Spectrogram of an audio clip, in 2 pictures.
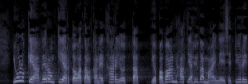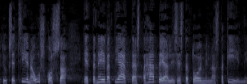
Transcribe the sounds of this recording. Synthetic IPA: julkeɑʋeɾoŋkiert̪ooʋɑt̪ɑlkɑneːt̪hɑrjoit̪ːɑː | jopɑʋɑnhɑt̪jɑhyʋæmɑineiset̪yrit̪ykset̪siːnæuskosːɑ | et̪ːæneeiʋæt̪jæːt̪ːˑæːsi̥t̪æhæpeælːisest̪æt̪oiminːɑst̪ɑkiːnːi

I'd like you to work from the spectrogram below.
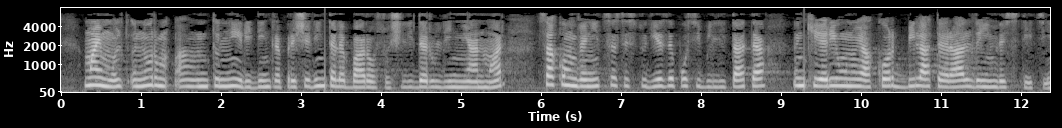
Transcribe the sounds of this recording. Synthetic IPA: majmult̪ɨnurmaɨnt̪ɨlniɾid̪int̪ɾe̞pɾe̞ʃe̞d̪int̪e̞le̞baɾo̞soʃilid̪e̞ɾuld̪inmianmar | sako̞nve̞nit̪səse̞st̪ud̪ie̞ze̞po̞sibilit̪at̪ea | ɨŋkʲeje̞ɾiunujako̞rd̪̚bilat̪e̞ɾald̪e̞inve̞st̪it̪sij

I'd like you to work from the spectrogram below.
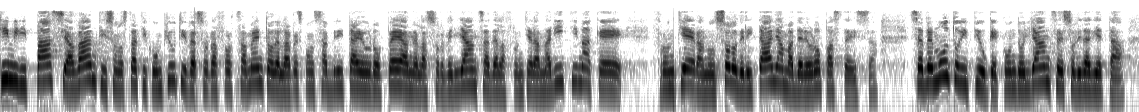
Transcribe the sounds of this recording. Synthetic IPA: t̪iːmid̪ipasːiavant̪isɔːnost̪aːt̪ikompjuːt̪ivɛrsoilrafːort̪sament̪od̪elːaresponsabilit̪aewɾopɛːanelːasorveʎːant̪sad̪elːafɾont̪jɛːɾamaɾit̪ːimakeɛ | fɾont̪jɛːɾanonsɔːlod̪elːit̪aːljamad̪elːewɾɔːpast̪esːa | sɛrvemolt̪od̪ipjukːekːond̪oʎːant̪saesːolid̪aɾjet̪a

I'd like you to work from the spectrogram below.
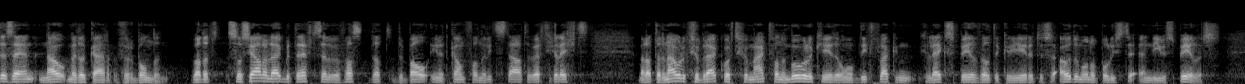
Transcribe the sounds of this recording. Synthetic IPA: əzɛjnːɑwmɛtɛlˠkaːrvərbɔndən | ʋɑtɦətsosjaːləlœɥɡ̚bətɾɛftst̪ɛlənʋəvɑst̚dɑtdəbɑlˠɪ̰nɦətkɑmpfɑndəlɪtstaːtənʋɛrtxəlɛxtmaːrdɑtɛrnɔwləksxəbɾœɥkʋɔrtxəmaːk̚tfɑndəmoːɣələkɦeːdənɔmɔb̚dɪtflɑkənɣəlɛjkspeːlˠvɛlˠtəkrejeːɾəntɵsənʔawdəmonopolɪstə̰ʔɛnːiːʋəspeːlərs

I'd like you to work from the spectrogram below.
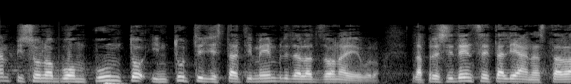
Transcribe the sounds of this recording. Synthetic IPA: ampisoːnoabːwɔmpunt̪oʔint̪ut̪ːiʎist̪aːt̪imɛmbɾid̪elːad̪zːɔːnaɛwɾo | lapɾesid̪ɛnt̪sait̪aljaːnast̪aɾa

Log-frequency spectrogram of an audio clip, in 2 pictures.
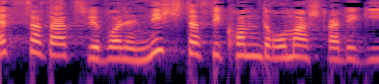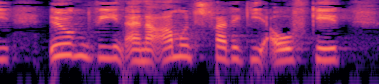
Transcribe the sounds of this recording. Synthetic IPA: ɛt͡stɐzat͡sv̥iːɐvɔlənːɪçt̚d̥asd̥iːkʰɔməndəʁoːmaʃtʁ̥ateɡiːʔɪɐɡŋ̩tv̥iːɪnʔaɪnɐʔaɐmuːsʃtʁ̥ateɡiːʔaʊfɡ̥eːt

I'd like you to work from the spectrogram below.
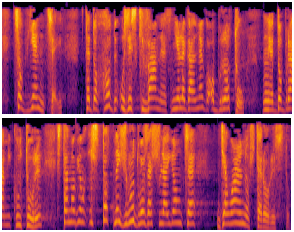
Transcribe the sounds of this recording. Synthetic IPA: t̪sɔvʲjɛnt̪sɛ̰jt̪ɛd̪ɔxɔd̪ɘʔuzɘskʲivanɛzɲɛlɛɡalnɛɡɔɔbɾɔt̪ud̪ɔbɾamʲikult̪uɾɘst̪anɔvʲjɔ̃w̃ist̪ɔt̪nɛʑɾud̪wɔzaɕilajɔnt̪sɛ | d͡ʑawalnɔɕt͡ɕt̪ɛɾɔɾɘst̪ṵf

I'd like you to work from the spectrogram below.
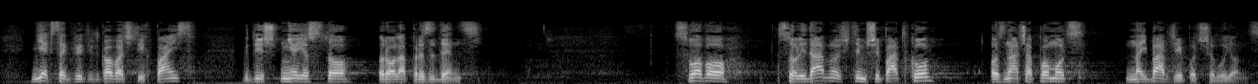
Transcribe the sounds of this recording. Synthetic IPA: ɲɛxt̪sɛkɾɘt̪ɘkɔvat͡ɕt̪ɘxpaj̃st̪f | ɡd̪ɘʂɲɛjɛst̪ːɔ | ɾɔlapɾɛzɘd̪ɛnt̪sʲji̥ | swɔvɔ | sɔlʲid̪aɾnɔɕt͡ɕft̪ɘmpʂɘpat̪ku | ɔznat͡ʂapɔmɔt̪s | najbaɾd͡ʑejpɔtʂɛbujɔ̰nt̪sɛ̥

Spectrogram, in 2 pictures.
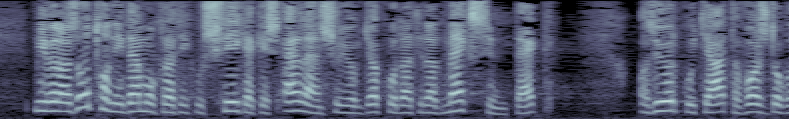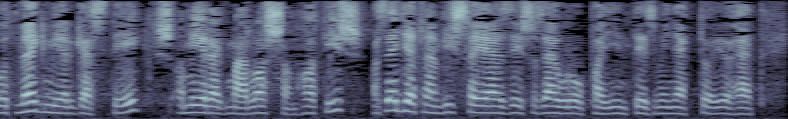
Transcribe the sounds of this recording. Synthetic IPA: mivɛlɒzo̞t̪ho̞nid̪ɛmo̞krɒt̪ikuʃfeːkɛkeːʃɛlːɛnʃuːjo̞ɡɟɒko̞rlɒt̪ilɒɡmɛksynt̪ɛk | ɒzøːrkucaːt̪ɒvɒʒd̪o̞ɡo̞t̪mɛɡmeːrɡɛst̪eːkʃɒmeːɾɛɡmaːrlɒʃːɒnɦɒt̪iʃɒzɛɟːɛt̪lɛɱvisːɒjɛlzeːʃɒzɛuɾoːpɒjiint̪eːzmeːɲɛk̚t̪øːljøɦɛt̪

